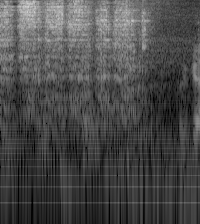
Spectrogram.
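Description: A steel file drawn in a quick series of strokes across a freshly quenched leaf-spring steel sword blade, making short high scrapes. This is the file test for hardness, and the result is a hardened blade.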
